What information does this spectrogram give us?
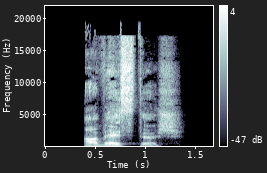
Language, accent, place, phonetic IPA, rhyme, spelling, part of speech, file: German, Germany, Berlin, [aˈvɛstɪʃ], -ɛstɪʃ, awestisch, adjective, De-awestisch.ogg
- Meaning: Avestan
